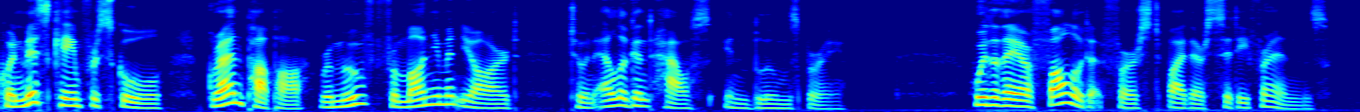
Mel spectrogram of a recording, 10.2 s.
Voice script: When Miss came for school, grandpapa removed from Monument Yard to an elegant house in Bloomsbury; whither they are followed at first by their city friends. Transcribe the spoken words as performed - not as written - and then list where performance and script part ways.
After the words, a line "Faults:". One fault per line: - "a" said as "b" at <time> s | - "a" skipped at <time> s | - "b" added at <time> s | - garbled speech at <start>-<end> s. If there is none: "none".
When Miss came for school, grandpapa removed from Monument Yard to an elegant house in Bloomsbury; whither they are followed at first by their city friends.
Faults:
none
